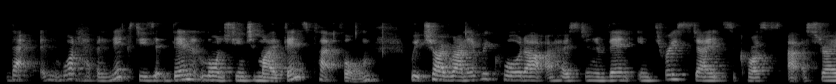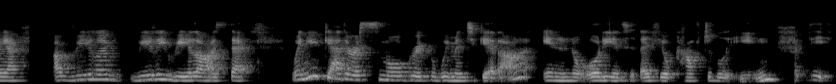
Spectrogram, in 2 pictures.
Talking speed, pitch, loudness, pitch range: 185 wpm, 185 Hz, -32 LUFS, 175-215 Hz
